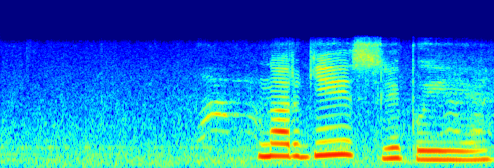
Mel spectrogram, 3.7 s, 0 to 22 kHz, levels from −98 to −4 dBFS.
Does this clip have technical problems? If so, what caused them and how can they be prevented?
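No, no technical faults here.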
